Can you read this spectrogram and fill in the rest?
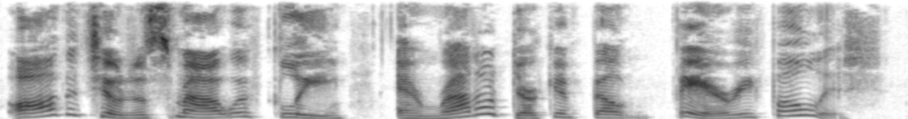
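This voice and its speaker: An older woman reading a children's picture book aloud as a storyteller, with an animated, deliberate delivery and drawn-out refrains. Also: on the high side, dry recording, studio quality.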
